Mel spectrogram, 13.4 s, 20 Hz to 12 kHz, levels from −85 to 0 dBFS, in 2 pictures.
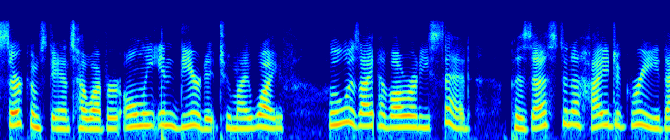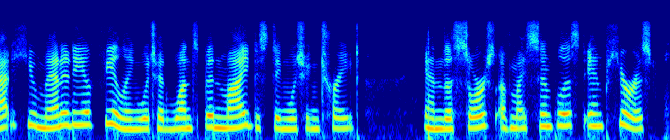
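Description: At 3.74 to 3.80 s, lost AMR speech frames: a 40 ms gap, consistent with two 20 ms frames, concealed by repeating decoder parameters, heard as a brief drop to near silence in the AMR-WB speech.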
